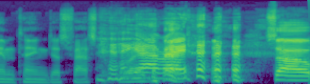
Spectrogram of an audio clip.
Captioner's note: laughs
